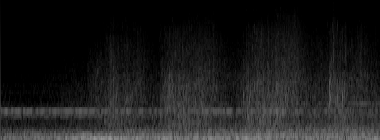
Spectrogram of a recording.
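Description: Water splashes and bubbles churn as a person plunges under the surface.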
